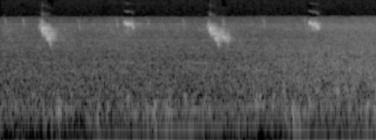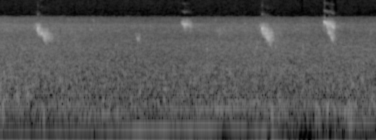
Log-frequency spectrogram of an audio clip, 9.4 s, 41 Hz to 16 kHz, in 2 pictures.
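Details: Tiny robin chicks, five of them at three days old, being fed by their parents on 2/5/2020. Faint sharp descending squeaks repeat roughly once a second, evenly spaced, against steady low background noise.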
